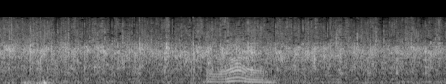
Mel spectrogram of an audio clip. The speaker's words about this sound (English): I always like it when people clap ahead of time, because then if I do a terrible job, it doesn't matter, right?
